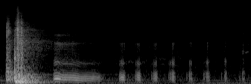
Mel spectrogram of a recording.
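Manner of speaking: long gloating villain's laugh; a drawn-out sinister cackle; evil laugh. Acted. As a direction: laugh as the door shuts on them. Villain laughs as guests leave.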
